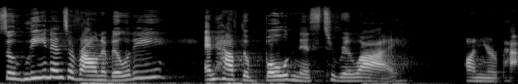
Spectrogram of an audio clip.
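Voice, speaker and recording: A bright, sharp tone with an American accent, very wide pitch swings and big swings in loudness, on a very clean recording with a silent background. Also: woman, medium pitch for a woman, moderate pace. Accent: Caribbean accent, slips in and out. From US Virgin Islands, Saint Thomas. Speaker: commencement speaker, tech executive. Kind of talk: commencement speech. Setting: graduation ceremony stage with audience.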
